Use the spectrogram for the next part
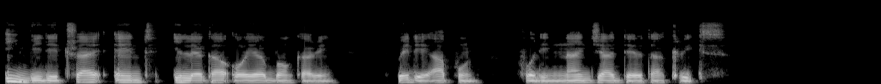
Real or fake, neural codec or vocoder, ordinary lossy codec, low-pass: real; none; none; 7.2 kHz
